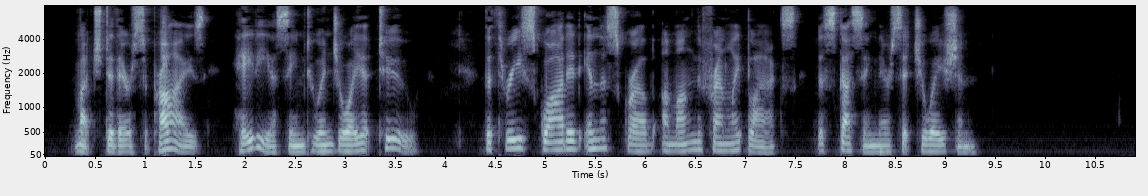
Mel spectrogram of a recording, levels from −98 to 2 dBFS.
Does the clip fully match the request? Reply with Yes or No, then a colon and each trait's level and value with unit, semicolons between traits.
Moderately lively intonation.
Yes: average, 4.9 semitones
